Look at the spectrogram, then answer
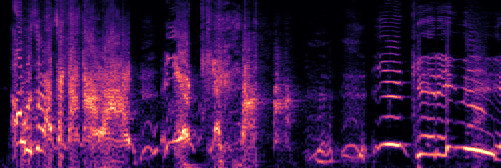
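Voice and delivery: high, loud yell cracking into laughter; outraged disbelief. Real, not acted. Player just beaten to the goal, laughing outraged shout.

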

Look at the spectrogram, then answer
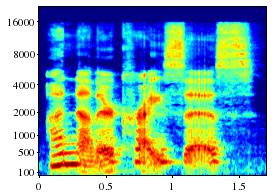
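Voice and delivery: put-on slow, groaning sigh of a girl fed up; weary groan. A narrator's reading. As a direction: drag it out like it's the hundredth mess. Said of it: "groaned Fern".

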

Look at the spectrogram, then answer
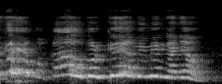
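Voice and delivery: hammed-up high sobbing complaint, half shouted; mock crying wail. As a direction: play the betrayed spouse crying out in mock despair. Preacher acts out betrayed spouse.

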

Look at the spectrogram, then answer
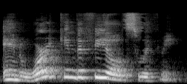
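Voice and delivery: storyteller voices the hen inviting her friends; hen asking friends. Acted. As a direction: call eagerly to her friends like a small hen. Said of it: "she asks her friends".

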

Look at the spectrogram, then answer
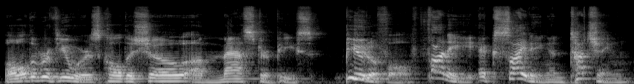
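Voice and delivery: theatrical uncle reciting his raves; proud Uncle Riley. Acted. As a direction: list the praise grandly, each word projected. Uncle boasts of reviews.

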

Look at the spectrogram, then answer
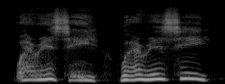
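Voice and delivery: high anxious little bird voice; a small bird asking urgently, pitched high; worried sparrow. Acted. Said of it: "said Sparrow".

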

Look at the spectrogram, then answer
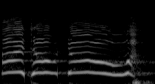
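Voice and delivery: put-on high, drawn-out teenage wail; exaggerated high whine through pretend tears; mock crying wail. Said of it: "I would just cry for days".

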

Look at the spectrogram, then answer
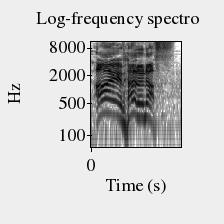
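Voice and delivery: high, emphatic declaration of being fed up; fed-up outburst. Pretend. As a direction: burst out as if at the end of your patience. Fed up, ending the episode.

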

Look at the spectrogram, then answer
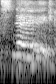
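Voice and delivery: high-pitched mock scream of snake. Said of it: "they screamed".

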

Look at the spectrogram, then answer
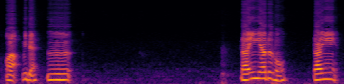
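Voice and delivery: ordinary talk, nothing marked

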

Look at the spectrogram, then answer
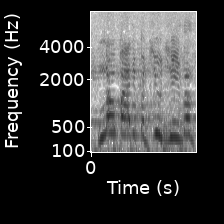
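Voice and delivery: high, ringing cry of praise; retold woman crying out in joy; joyful cry out. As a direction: call it out to the heavens. Woman cries out at graduation.

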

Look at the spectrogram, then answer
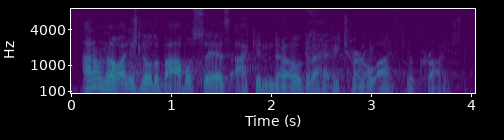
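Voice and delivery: ordinary talk

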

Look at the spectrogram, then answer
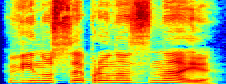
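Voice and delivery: high-pitched, alarmed exclamation; agitated cry on waking; exclaiming. A narrator's reading. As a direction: blurt it out, pitch way up. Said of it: "вигукнув я".

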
